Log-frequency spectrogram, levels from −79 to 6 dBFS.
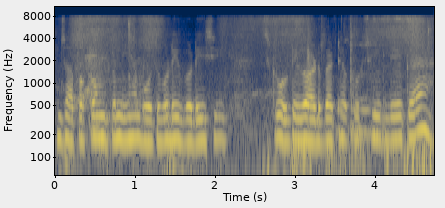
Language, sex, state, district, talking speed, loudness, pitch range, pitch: Hindi, female, Haryana, Jhajjar, 190 wpm, -16 LUFS, 165-180 Hz, 175 Hz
